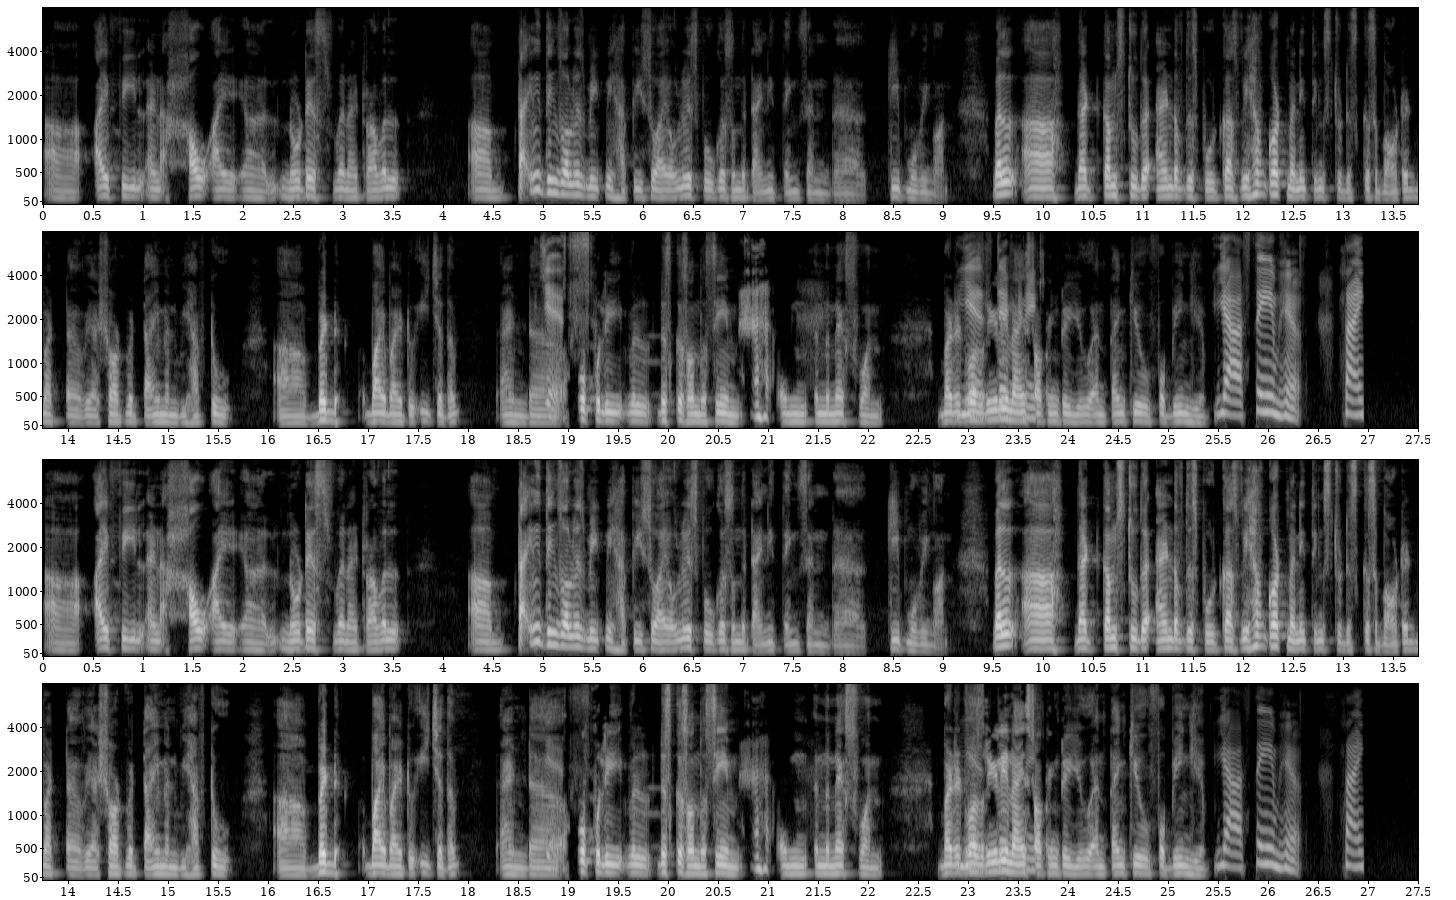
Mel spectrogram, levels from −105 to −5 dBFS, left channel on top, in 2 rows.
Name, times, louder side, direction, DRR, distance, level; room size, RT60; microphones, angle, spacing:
voice 1, 0.0-3.6 4.3-9.0 9.5-15.6 16.1-17.9 18.3-20.7 21.1-22.1 22.7-25.4, right 3 dB, 75° right, 1.9 m, -35 dB
voice 2, 18.7-19.1 20.7-21.0 21.5-21.6 22.9-23.7 25.5-27.0, left 3 dB, 65° left, 1.8 m, -39 dB
head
